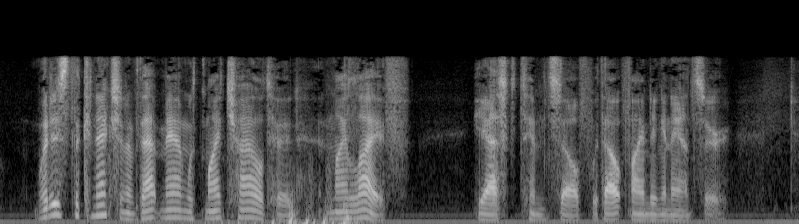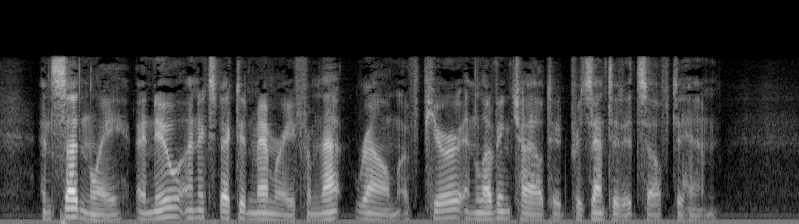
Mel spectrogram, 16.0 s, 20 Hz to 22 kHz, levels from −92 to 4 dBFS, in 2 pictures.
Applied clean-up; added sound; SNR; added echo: none; Dog; 12 dB; none.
